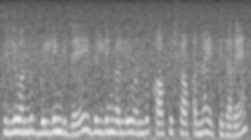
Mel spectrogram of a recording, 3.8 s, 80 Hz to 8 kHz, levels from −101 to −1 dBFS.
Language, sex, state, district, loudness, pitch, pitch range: Kannada, female, Karnataka, Bangalore, -15 LUFS, 245 Hz, 225-255 Hz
